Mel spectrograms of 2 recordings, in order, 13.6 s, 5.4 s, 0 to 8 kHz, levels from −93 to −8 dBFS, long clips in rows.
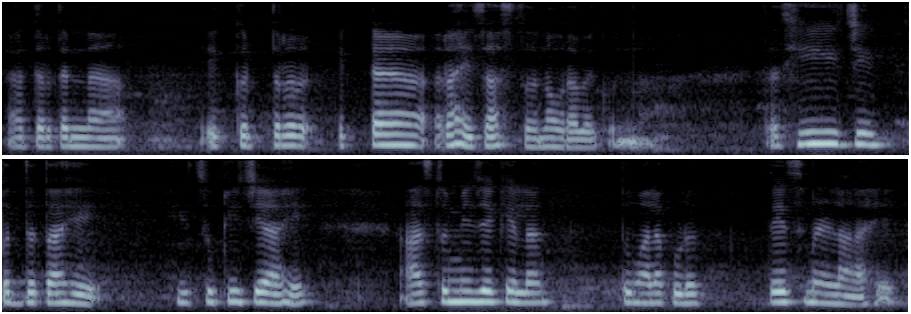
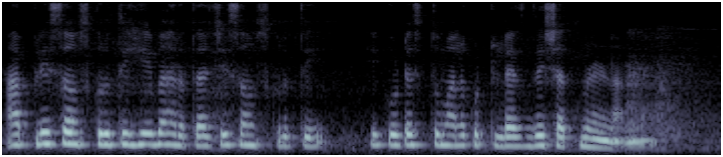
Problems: background sounds at intervals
